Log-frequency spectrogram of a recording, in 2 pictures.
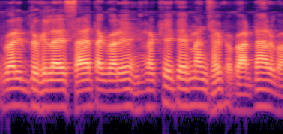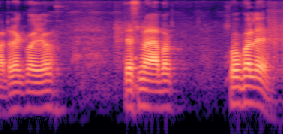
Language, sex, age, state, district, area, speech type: Nepali, male, 60+, West Bengal, Darjeeling, rural, spontaneous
